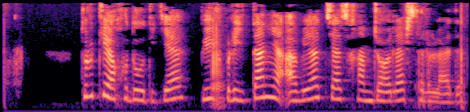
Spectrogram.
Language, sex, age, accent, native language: Uzbek, female, 12-17, Farg'ona, Uzbek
